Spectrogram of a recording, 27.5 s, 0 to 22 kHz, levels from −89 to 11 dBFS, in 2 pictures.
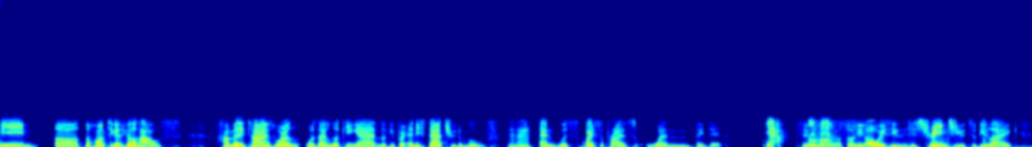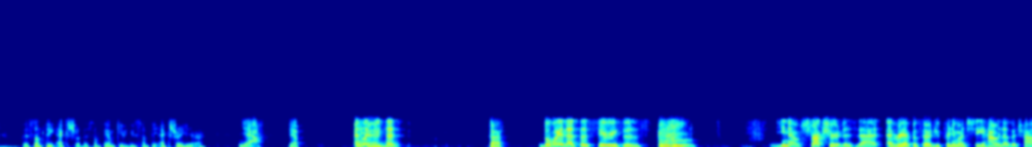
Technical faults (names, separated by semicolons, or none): Opus voice compression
